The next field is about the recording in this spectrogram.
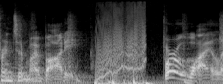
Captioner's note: mellow upbeat music; record scratch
